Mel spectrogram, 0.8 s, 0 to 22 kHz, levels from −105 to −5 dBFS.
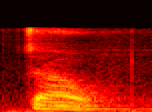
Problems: low volume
